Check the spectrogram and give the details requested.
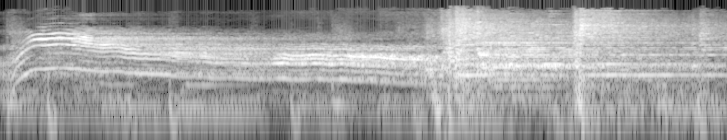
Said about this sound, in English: Then two dogs start barking. Then we hear a cat being launched noise.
